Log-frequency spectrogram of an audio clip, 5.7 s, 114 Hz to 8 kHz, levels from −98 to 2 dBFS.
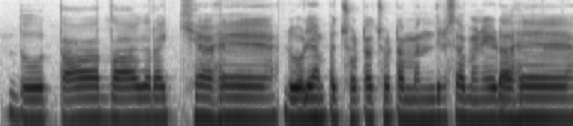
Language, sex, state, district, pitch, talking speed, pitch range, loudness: Marwari, male, Rajasthan, Nagaur, 145 Hz, 135 wpm, 145-150 Hz, -15 LUFS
